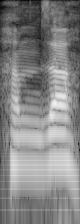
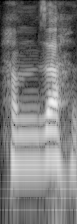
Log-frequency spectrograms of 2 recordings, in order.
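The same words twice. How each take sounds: The two takes are said the same way.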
